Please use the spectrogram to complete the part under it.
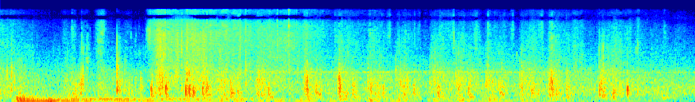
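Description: Footsteps tread steadily through grass and dirt.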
